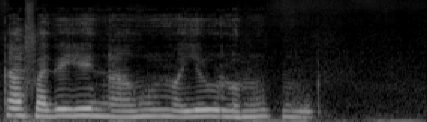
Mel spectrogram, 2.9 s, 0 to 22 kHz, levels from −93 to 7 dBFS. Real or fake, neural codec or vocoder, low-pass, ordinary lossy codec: fake; codec, 44.1 kHz, 1.7 kbps, Pupu-Codec; none; none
